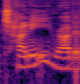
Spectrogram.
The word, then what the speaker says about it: Tunney: It's also got Robin Tunney, I don't know how to say her name. – It is Tunney.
